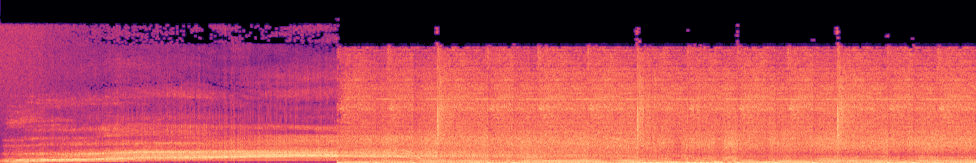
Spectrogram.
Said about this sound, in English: Give me a scream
